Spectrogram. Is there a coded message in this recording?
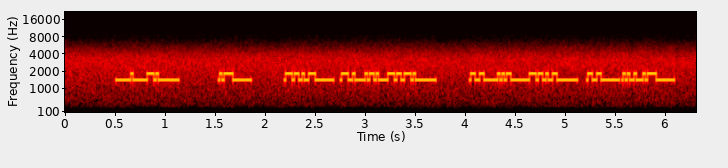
Yes: TTY/TDD text telephone tones (45.45 baud Baudot) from 0.5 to 6.1 s, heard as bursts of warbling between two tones, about 400 Hz shift, 1600 Hz centre, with phone line noise. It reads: HE AND HIS WIFE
